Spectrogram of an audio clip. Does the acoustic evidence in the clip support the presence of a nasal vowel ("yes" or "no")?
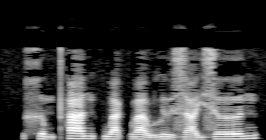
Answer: no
